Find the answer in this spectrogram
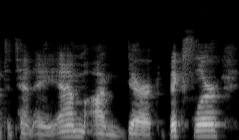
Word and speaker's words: Bixler: I'm Derek Bixler. That's Bicks, not Bix.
